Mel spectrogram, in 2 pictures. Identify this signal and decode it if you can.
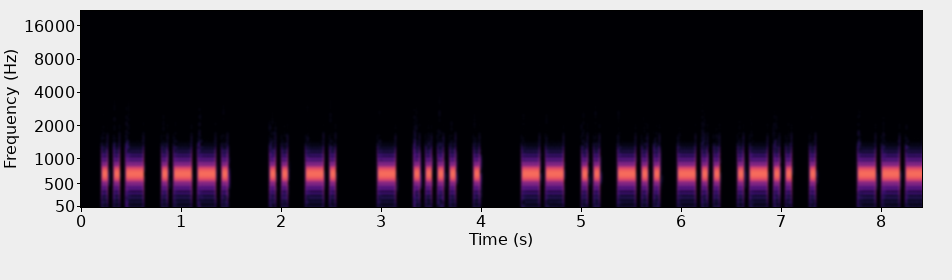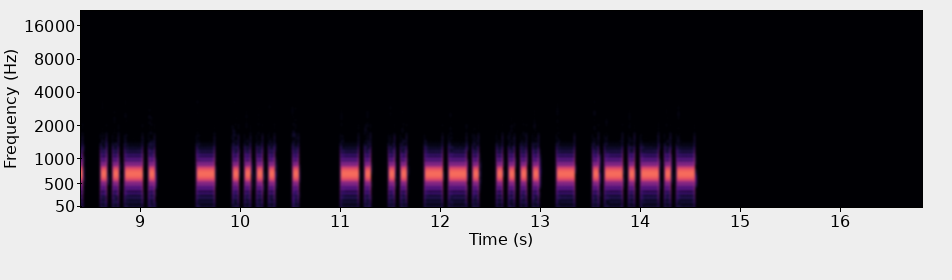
Morse code, heard as a keyed tone, about 21 wpm, 700 Hz. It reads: UP IN THE MIDDLE OF THE NIGHT.
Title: Sentences with 6-Word Phrases - Spoken Beginning - 20wpm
